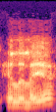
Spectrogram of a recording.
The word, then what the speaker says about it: Hialeah: Yeah, it was my first time in Miami, and I got to go visit this town of Hialeah, I think it's called. And correct me if I'm wrong, Rick, is that how you say it? – That's how you say it.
